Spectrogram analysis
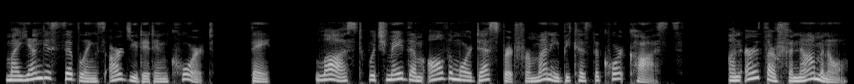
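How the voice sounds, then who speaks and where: A woman's voice: medium pitch, sing-song, moderate pace, mellow, husky, dry recording, lo-fi sound. A woman voicing a wounded, self-reliant human ranger in an audiobook, confiding and candid. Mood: bitter, confiding. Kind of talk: audiobook character dialogue.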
